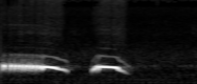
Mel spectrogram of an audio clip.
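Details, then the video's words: Spotted dove coo meant to set wild-caught birds calling: a long burry coo that drops at its end, then one shorter smooth coo with the same downward slur. "Tiếng chim cu gáy kich bổi mới[ tiếng thúc . gáy gọi ] chim cu gáy giọng hạp bổi, giúp bổi mau lên"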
